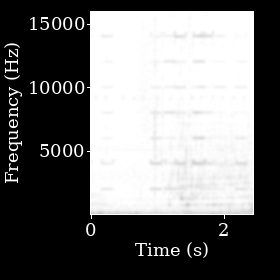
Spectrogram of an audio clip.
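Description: Collected spray liquid from a spray drone's calibration run being poured into a measuring container, a steady close trickle and splash that keeps on without a break.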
